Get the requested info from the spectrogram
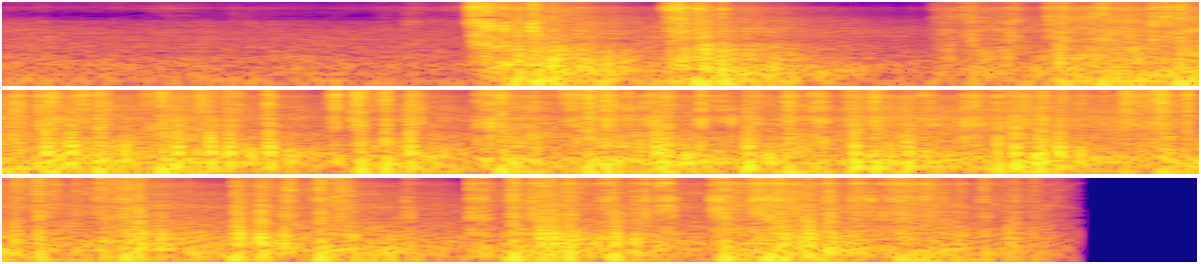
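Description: Fireworks fired at close range: a few separate bangs, then from about three seconds in a dense, rapid barrage of shell launches and bursts that cuts off suddenly near the end.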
